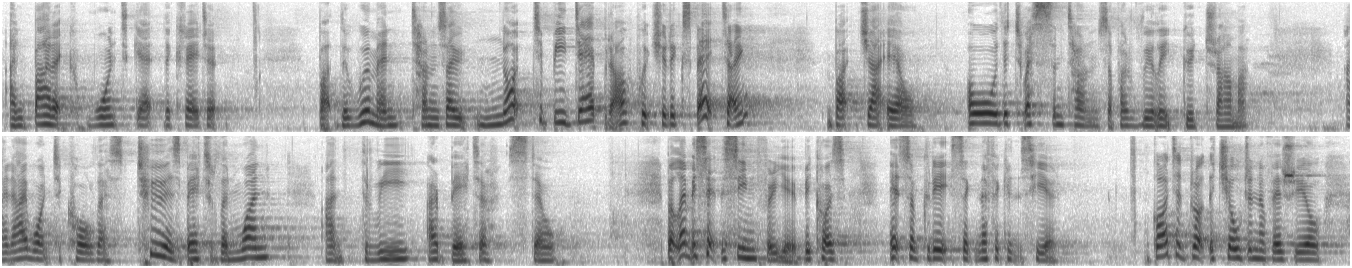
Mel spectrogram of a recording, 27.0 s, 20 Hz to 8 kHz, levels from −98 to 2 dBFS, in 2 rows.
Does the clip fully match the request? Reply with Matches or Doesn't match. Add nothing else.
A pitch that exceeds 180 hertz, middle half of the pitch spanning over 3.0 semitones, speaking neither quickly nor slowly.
Matches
